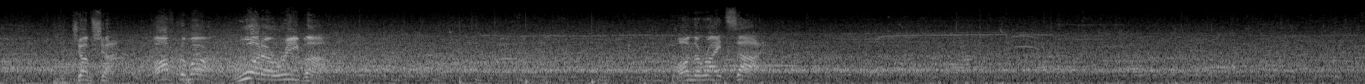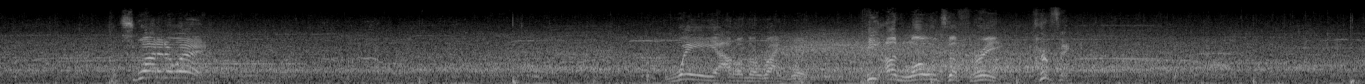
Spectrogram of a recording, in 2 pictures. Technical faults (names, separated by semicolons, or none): none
